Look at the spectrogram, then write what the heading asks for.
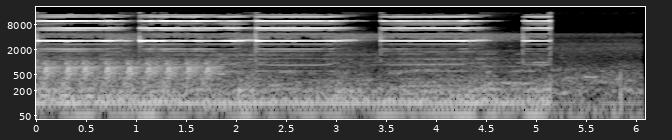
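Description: Piezo buzzer of a homemade 9-volt door alarm sounding a steady, high-pitched electronic tone. The tone comes in about five bursts of roughly a second each, switching on and off, and cuts off sharply a little after five seconds in.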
